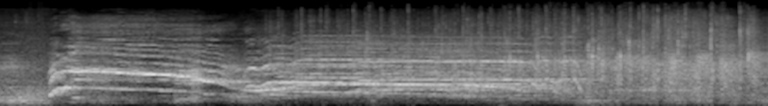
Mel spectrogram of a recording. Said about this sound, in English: I feel that I'm going to roar, a very loud roar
